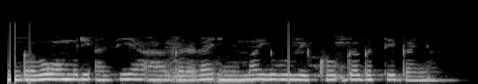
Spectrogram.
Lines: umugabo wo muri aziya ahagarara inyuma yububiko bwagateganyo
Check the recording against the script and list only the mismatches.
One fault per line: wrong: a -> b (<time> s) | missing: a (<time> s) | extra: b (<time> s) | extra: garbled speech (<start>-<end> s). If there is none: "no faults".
no faults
